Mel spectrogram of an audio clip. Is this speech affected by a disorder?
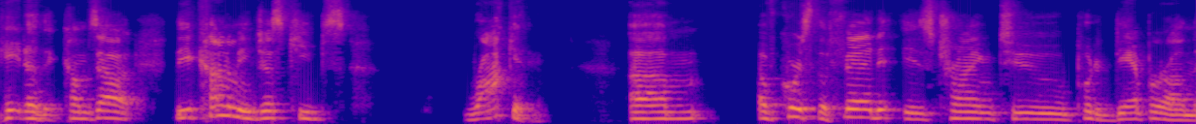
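No.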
